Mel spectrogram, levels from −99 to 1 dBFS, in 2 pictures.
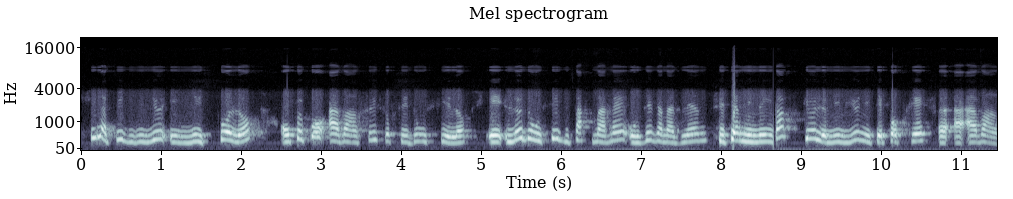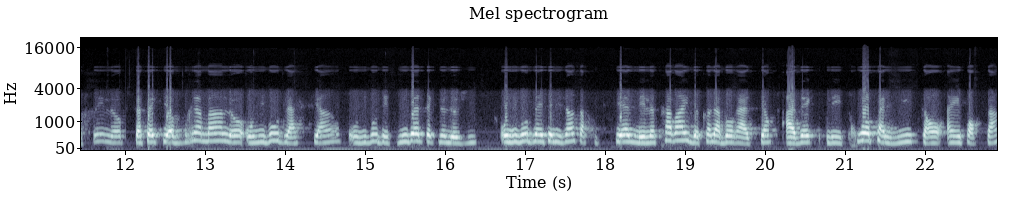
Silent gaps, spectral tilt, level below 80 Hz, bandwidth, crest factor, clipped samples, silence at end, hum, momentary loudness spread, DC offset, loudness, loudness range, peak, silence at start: none; -8.5 dB/octave; -60 dBFS; 8.8 kHz; 14 dB; under 0.1%; 0 s; none; 10 LU; under 0.1%; -16 LUFS; 4 LU; -2 dBFS; 0.1 s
